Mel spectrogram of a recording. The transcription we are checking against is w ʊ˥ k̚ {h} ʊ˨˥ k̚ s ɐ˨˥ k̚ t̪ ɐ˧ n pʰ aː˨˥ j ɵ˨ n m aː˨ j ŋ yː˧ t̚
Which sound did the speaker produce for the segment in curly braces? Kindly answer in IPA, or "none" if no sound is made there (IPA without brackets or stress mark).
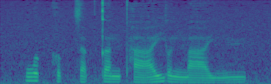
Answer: h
